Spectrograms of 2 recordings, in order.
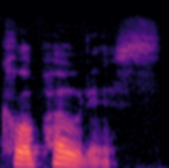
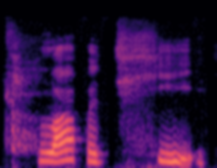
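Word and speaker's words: Clapotis: I can tell you, it's not Clopotis. This is the Clopati by Kate Gilbert, and it was all the rage in the early 2000s.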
